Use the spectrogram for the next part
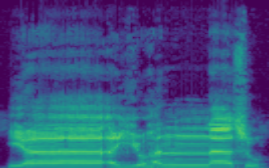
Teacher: یا کے اوپر چھوٹی مد ہے، 3 الف کے برابر کھینچ کر پڑھیں گے۔ · نون مشدد پر غنہ کرنا ہے، الف مدہ کو 1 الف کے برابر کھینچ کر پڑھیں گے۔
